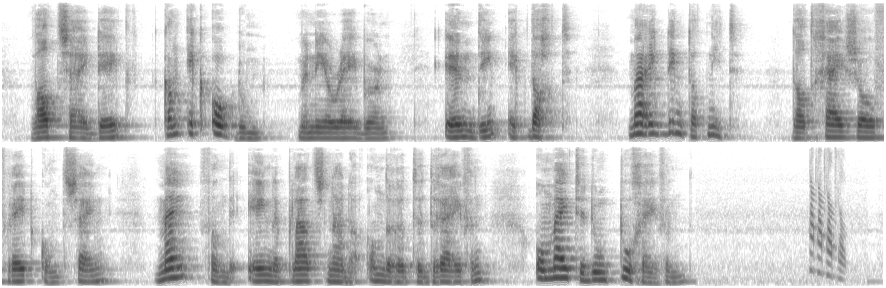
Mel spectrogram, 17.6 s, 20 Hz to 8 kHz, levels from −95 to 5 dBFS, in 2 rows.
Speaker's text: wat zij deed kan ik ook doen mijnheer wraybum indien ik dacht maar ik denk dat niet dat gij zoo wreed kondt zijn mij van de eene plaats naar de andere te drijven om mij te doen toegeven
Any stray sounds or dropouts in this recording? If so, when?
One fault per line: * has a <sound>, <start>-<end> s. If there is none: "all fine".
* has a chirp, 16.9-17.3 s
